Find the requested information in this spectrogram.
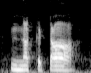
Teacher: नाक कटा में क क आ रहा था, एक क का लोप।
